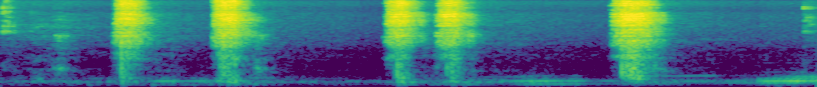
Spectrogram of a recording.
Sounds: Sniff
